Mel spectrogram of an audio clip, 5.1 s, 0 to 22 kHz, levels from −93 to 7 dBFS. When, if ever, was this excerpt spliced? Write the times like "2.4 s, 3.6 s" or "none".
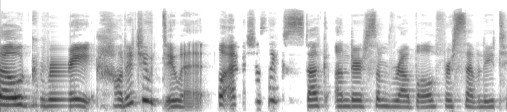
2.2 s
